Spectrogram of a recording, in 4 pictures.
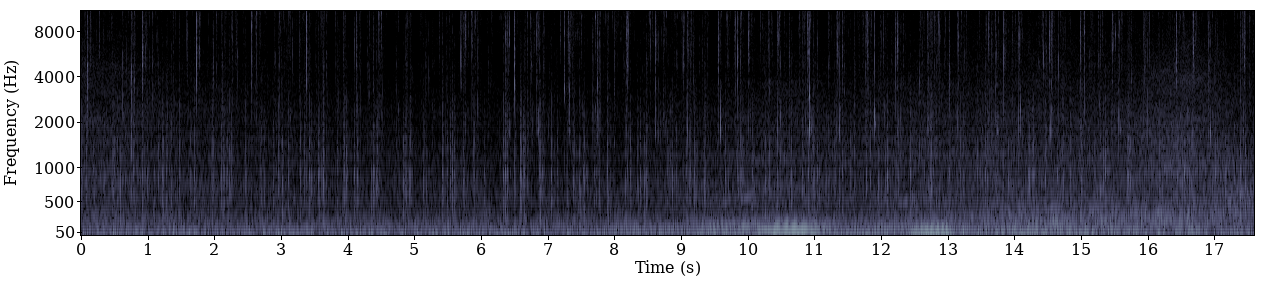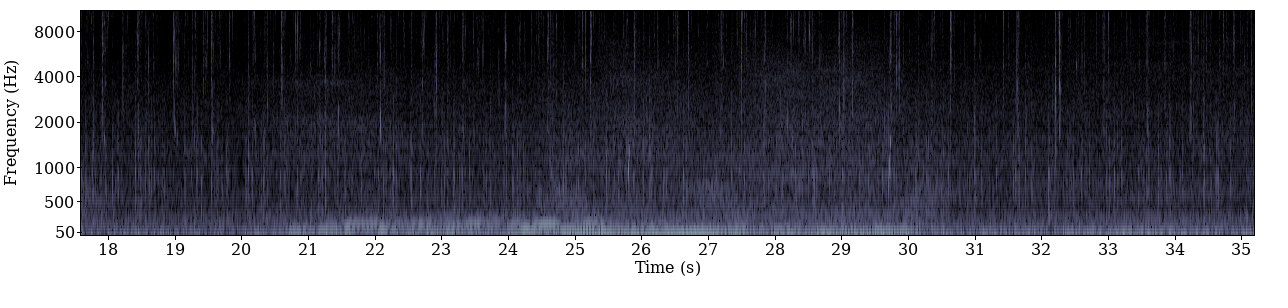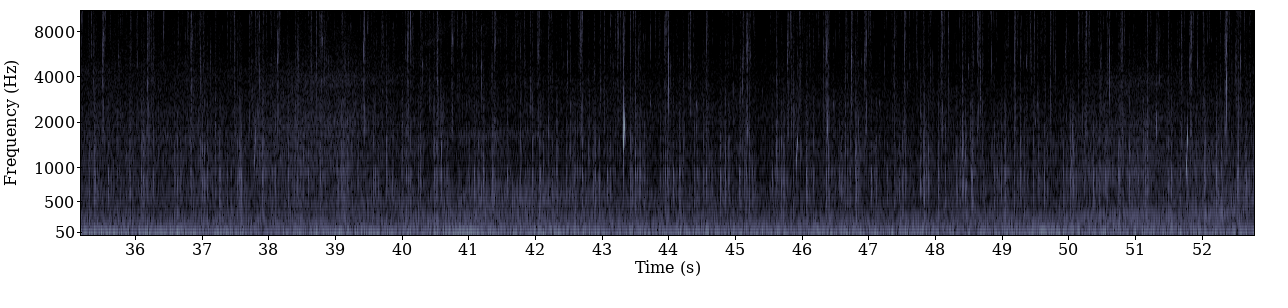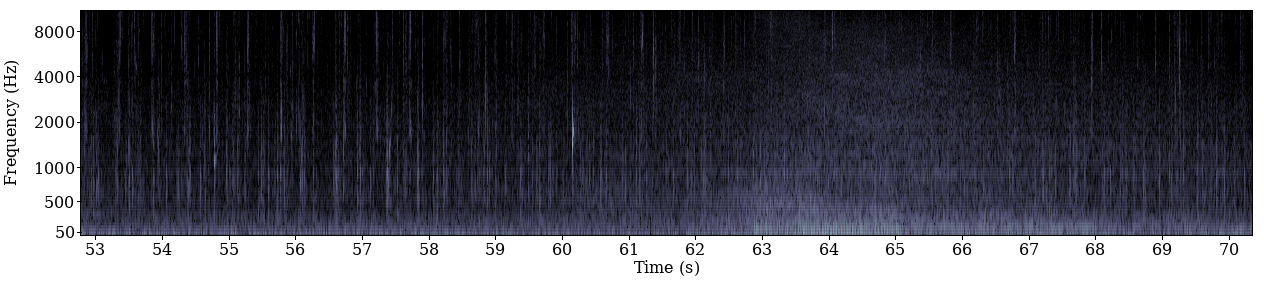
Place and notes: M. Valančiaus g., Kaunas, Lithuania - Melting ice dripping
Melting ice dripping from a windowsill of a semi-abandoned industrial building. Recorded with ZOOM H5.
